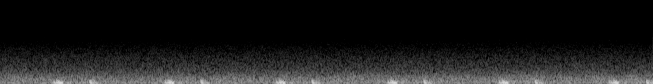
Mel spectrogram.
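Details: Muffled, regular low double thumps of about 54 bpm under steady white-noise hiss: a normal maternal heartbeat as heard from inside the womb, a simulated womb sound meant to help newborns sleep.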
